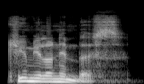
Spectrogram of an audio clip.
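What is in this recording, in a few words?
"cumulonimbus", British English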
